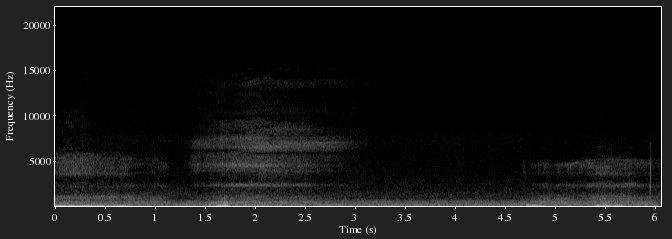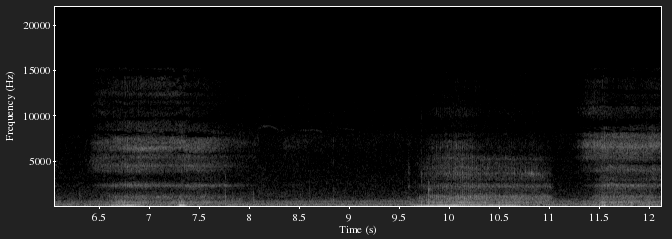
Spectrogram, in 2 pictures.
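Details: Dog asleep, described as an extremely loud snorer: low, rumbling snores with soft snorts recurring every few seconds in a quiet room: snoring.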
